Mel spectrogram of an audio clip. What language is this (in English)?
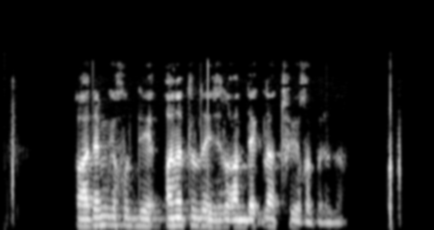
Uyghur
